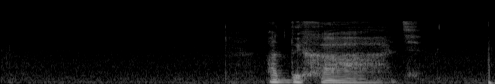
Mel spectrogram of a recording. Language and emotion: Russian, positive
